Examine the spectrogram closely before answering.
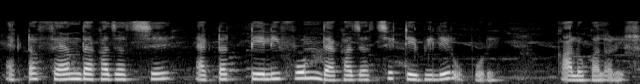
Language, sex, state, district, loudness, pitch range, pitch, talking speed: Bengali, female, West Bengal, Alipurduar, -15 LUFS, 220-265 Hz, 240 Hz, 105 wpm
